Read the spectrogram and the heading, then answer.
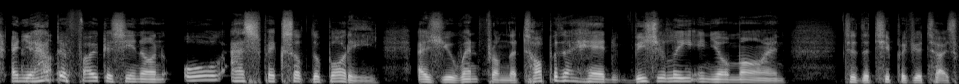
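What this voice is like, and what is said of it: Noticeable accent. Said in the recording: “I love his accent.”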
